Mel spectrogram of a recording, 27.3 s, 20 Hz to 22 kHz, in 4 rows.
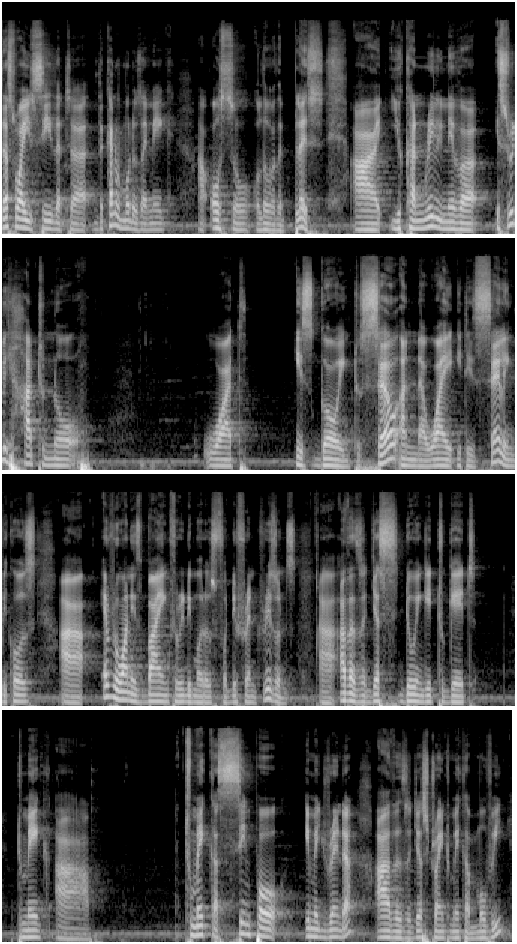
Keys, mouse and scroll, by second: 0.5 Tab, 2.6 scroll up 1, 2.9 `, 4.3-4.7 scroll down 1, 4.7-5.3 scroll up 1, 5.8-6.8 scroll down 1, 6.8 ctrl+r, 7.6 right click, 7.8 `, 8.9 alt+s, 10.9 click, 11.3 `, 12.5 click, 13.6 g, 14.5 click, 16.0 g, 16.9 `, 18.3 ctrl+click, 18.5 `, 19.9-26.6 drag, 21.4 alt+a, 21.8 `.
